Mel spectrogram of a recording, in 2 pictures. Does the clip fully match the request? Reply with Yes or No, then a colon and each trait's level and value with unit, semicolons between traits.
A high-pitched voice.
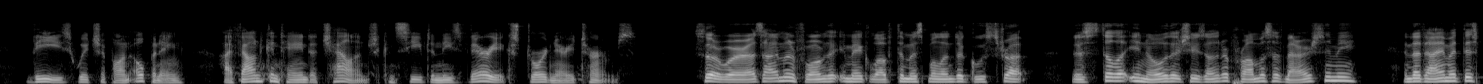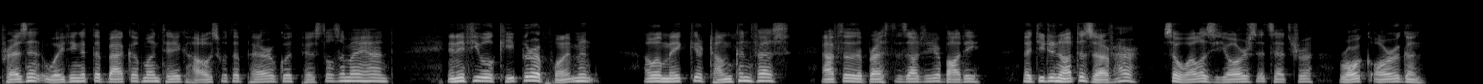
No: low, 130 Hz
